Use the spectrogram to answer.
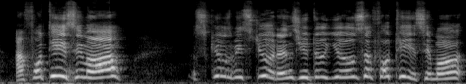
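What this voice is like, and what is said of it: Put-on Italian accent. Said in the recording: “I say the words in my best Italian accent.”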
